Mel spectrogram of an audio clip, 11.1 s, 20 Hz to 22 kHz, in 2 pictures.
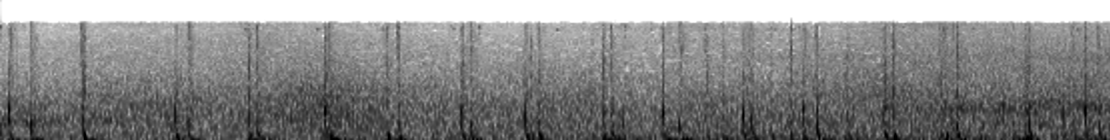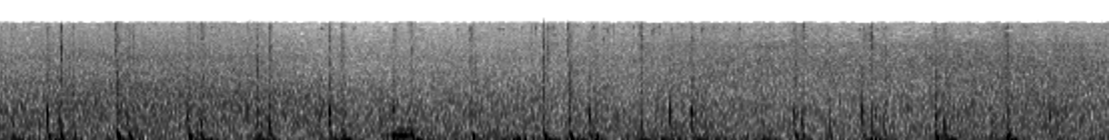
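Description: Roach the horse gallops in The Witcher 3, hooves beating in an even, continuous rhythm that stays moderately loud throughout, with no talk.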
